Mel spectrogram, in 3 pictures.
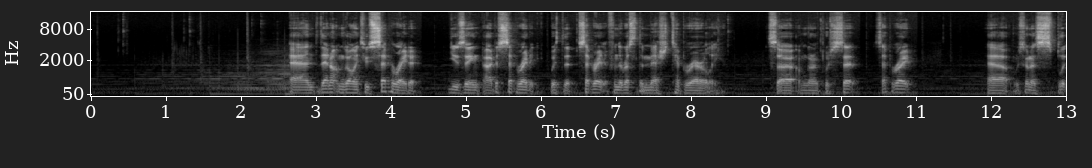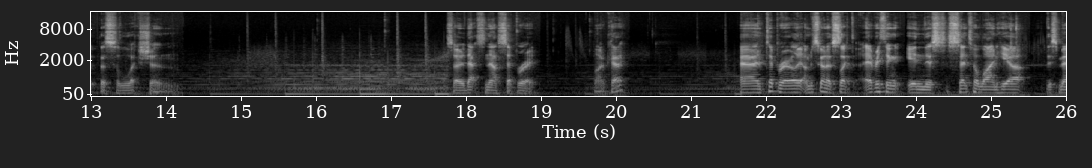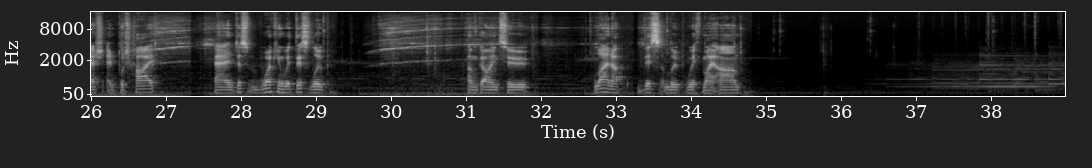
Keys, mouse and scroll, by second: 0.3 click, 1.2 click, 2.1 alt+right click, 6.4 click, 8.3 click, 9.7 click, 17.8 click, 19.1 click, 19.8 ctrl+z, 20.4-21.3 scroll down 2, 21.3-21.8 scroll up 1, 21.8 right click, 25.2 l, 26.4 h, 29.0 click, 29.7 alt+right click, 30.4 s, 31.8 g, 32.8 r, 34.5 s, 35.7 g, 36.8-37.6 scroll up 1, 37.9 click.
